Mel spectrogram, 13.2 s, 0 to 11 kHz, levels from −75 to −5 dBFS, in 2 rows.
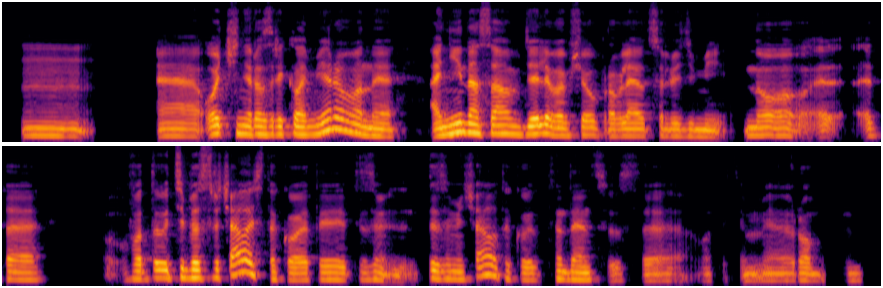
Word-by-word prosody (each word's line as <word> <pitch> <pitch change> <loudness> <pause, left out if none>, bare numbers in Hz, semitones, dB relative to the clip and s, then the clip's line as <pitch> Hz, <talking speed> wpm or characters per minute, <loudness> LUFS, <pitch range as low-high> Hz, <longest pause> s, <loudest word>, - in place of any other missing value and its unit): м, 120 -2 -4 0.5
э, 110 0 0
очень 145 0 +2
разрекламированы, 135 - +3 0.2
они 140 +10 +5
на 160 -1 +8
самом 150 -2 +3
деле 145 +3 +6
вообще 125 +1 +1
управляются 115 -1 0
людьми. 105 -2 -3
Но 125 -5 -1
э - - -5
это 120 0 -3 0.4
Вот 130 +5 -5
у 145 - +5
тебя 145 +1 +3
встречалось 185 +10 +1
такое? 115 -3 -1
Ты 120 0 -1
ты 115 +1 -13
заме 95 - -6
ты 135 - 0
замечала 125 +9 -1
такую 115 -4 -5
тенденцию 120 -5 -3
с 105 - -19
э 105 +2 -7
вот 105 0 -16
этими 105 +2 -7
роботами? 105 -1 -7
120 Hz, 140 wpm, -23 LUFS, 110-135 Hz, 0.5 s, на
